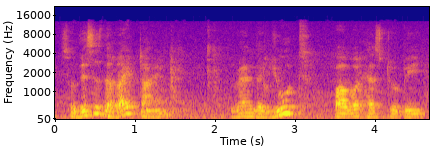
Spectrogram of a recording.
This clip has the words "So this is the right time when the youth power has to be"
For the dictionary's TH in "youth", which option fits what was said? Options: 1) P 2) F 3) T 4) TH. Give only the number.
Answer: 3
